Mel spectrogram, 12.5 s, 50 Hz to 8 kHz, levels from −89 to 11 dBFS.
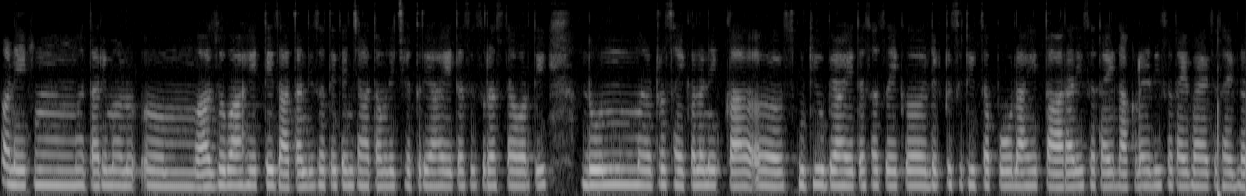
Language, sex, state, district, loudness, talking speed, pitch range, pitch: Marathi, female, Maharashtra, Sindhudurg, -27 LUFS, 190 wpm, 215-225 Hz, 220 Hz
